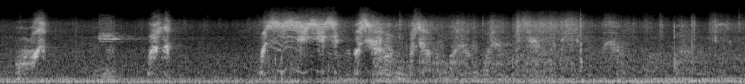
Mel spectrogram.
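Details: A young female monkey, chased and bitten, gives loud, harsh, high screaming cries in bursts, calling all its group for help.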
